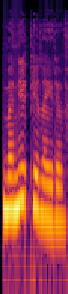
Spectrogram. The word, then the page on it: manipulative: American English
